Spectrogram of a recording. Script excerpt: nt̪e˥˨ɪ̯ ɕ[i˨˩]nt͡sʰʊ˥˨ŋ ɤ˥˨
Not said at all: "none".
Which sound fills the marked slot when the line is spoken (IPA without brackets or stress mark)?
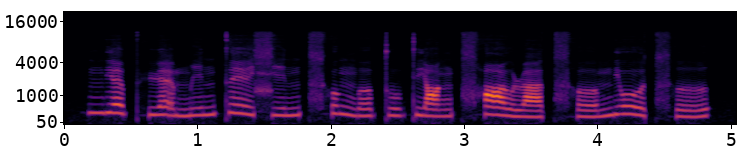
i˨˦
